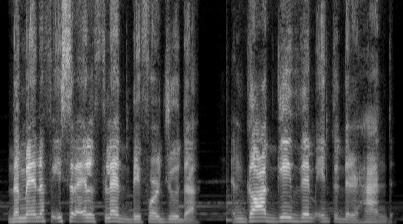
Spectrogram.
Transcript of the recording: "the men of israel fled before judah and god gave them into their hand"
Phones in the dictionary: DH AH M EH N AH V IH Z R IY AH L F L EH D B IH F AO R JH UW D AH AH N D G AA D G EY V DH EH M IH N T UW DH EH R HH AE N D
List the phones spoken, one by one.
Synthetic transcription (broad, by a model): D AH M EH N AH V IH S R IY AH L F L EH D B IH F AO R JH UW D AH AH N D G AA D G EY V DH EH M IH N T UW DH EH R HH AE N D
